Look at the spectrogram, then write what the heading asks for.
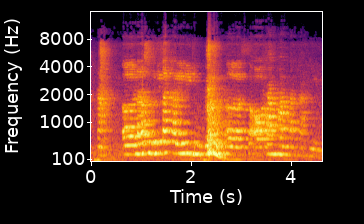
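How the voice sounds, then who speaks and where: A woman's voice: medium pitch, moderate pace, noisy background. A woman in her twenties co-hosting a casual student podcast, chatty and friendly with "eh" fillers. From Serang, Banten. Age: 20s. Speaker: podcast co-host. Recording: distant echoey room.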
